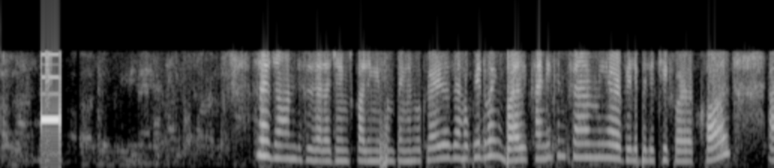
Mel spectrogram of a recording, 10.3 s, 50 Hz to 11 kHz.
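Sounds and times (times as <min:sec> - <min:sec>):
voicemail recording electronic beep: 0:00.6 - 0:00.8
speech: 0:03.4 - 0:10.3.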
